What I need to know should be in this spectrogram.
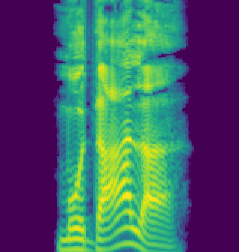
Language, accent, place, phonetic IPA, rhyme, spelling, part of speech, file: German, Germany, Berlin, [moˈdaːlɐ], -aːlɐ, modaler, adjective, De-modaler.ogg
- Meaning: inflection of modal: 1. strong/mixed nominative masculine singular 2. strong genitive/dative feminine singular 3. strong genitive plural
